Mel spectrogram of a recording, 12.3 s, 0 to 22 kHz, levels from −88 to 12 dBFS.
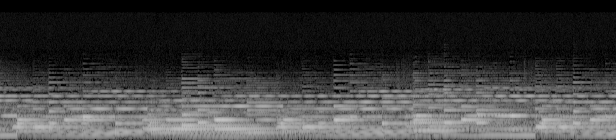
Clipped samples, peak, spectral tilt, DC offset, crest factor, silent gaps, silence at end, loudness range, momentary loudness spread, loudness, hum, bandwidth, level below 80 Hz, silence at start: under 0.1%; -6 dBFS; -10 dB/octave; under 0.1%; 12 dB; none; 0 s; 2 LU; 5 LU; -19 LUFS; none; 4.8 kHz; -46 dBFS; 0 s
